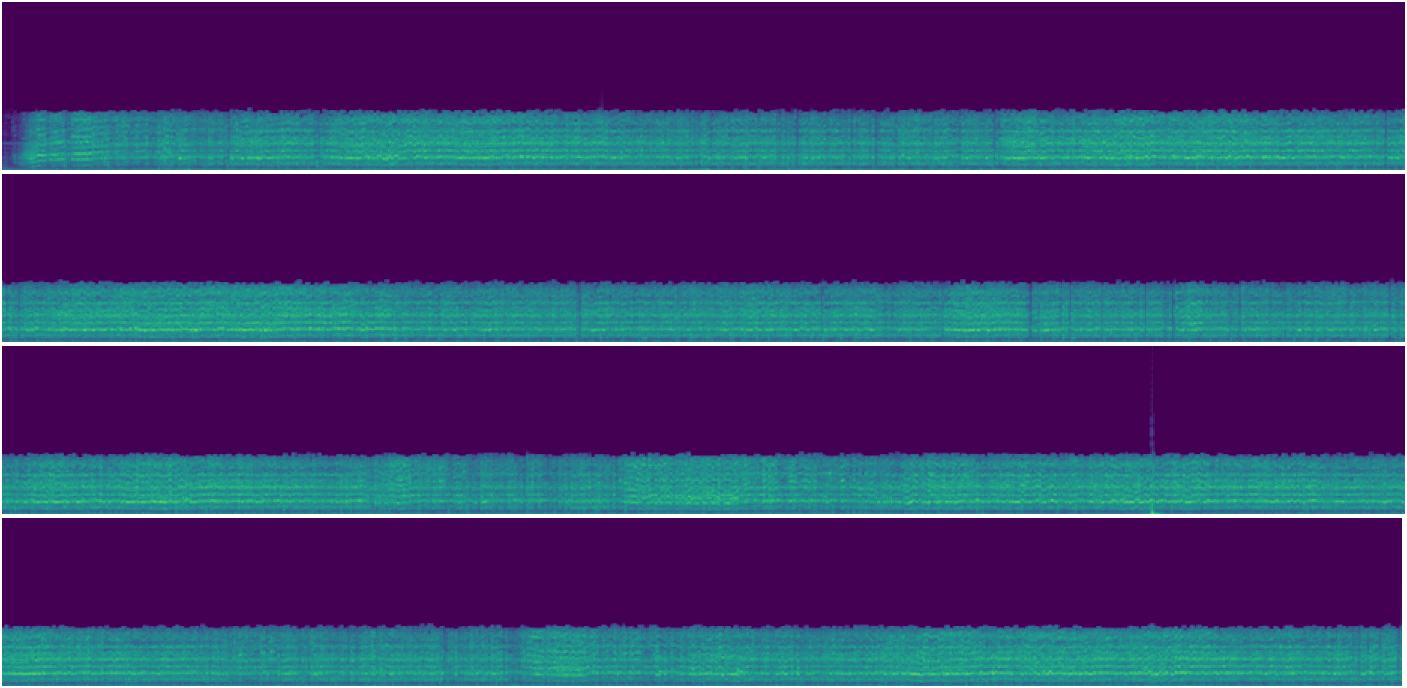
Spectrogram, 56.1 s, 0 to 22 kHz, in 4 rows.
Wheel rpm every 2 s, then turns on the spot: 140, 220, 230, 240, 230, 220, 220, 230, 220, 230, 230, 230, 230, 230, 220, 230, 230, 220, 230, 220, 230, 230, 230, 230, 230, 230, 220, 230.
none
